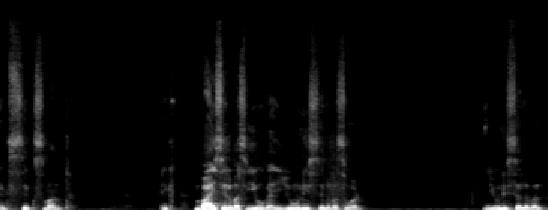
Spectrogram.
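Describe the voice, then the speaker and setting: A medical exam tutor with a warm, somewhat high voice explains developmental milestones using mnemonics, checking in after each point. To stress key terms, he slows down and lowers his voice.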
